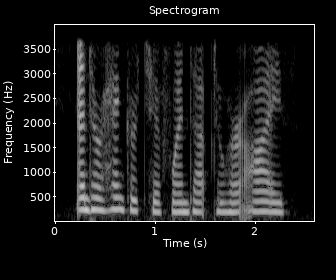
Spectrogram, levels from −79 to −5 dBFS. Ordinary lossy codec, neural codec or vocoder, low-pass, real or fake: AAC, 32 kbps; vocoder, 22.05 kHz, 80 mel bands, Vocos; 3.6 kHz; fake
